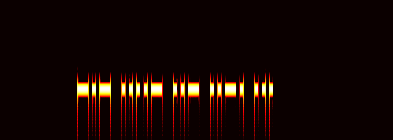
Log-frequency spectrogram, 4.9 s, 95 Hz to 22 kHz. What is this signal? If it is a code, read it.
Morse code, heard as a keyed tone, about 25 wpm, 700 Hz. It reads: K4UFS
